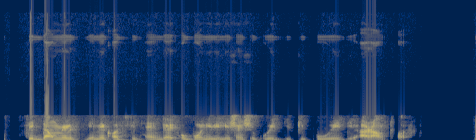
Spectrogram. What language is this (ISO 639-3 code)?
pcm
